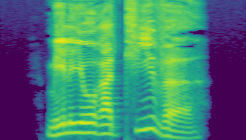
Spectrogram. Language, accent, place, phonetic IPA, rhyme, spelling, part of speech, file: German, Germany, Berlin, [meli̯oʁaˈtiːvə], -iːvə, meliorative, adjective, De-meliorative.ogg
- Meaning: inflection of meliorativ: 1. strong/mixed nominative/accusative feminine singular 2. strong nominative/accusative plural 3. weak nominative all-gender singular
